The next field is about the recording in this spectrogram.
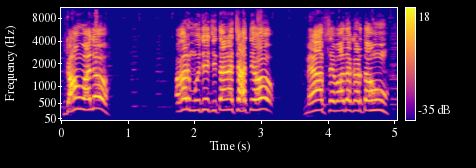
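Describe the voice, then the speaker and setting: A man playing a loud, boastful, quarrelsome villager in a comedy sketch, with a crude, combative manner. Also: very high-pitched, fairly even intonation, measured pace, exaggerated voice. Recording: music behind the voice.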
